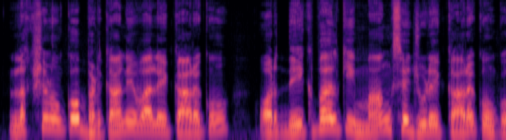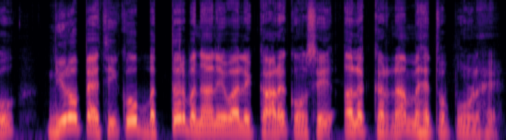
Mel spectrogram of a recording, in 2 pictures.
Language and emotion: Hindi, neutral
